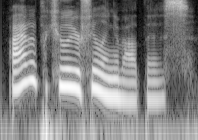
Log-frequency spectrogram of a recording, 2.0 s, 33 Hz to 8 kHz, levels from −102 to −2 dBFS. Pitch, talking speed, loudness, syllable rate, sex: 225 Hz, 210 wpm, -14 LUFS, 6.3 syllables/s, female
